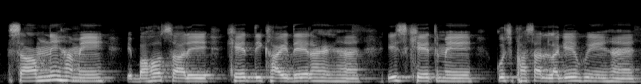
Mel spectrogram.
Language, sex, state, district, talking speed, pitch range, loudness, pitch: Hindi, male, Bihar, Muzaffarpur, 160 wpm, 145-165 Hz, -18 LUFS, 155 Hz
